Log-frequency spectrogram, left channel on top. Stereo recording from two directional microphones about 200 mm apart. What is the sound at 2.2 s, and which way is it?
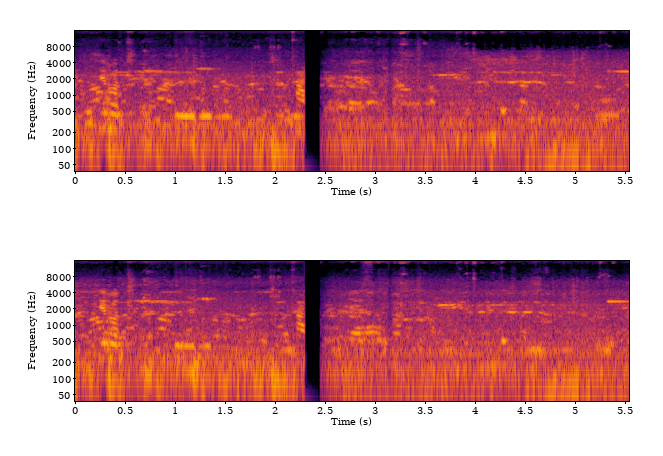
Hubbub, 15° left (ahead or behind).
